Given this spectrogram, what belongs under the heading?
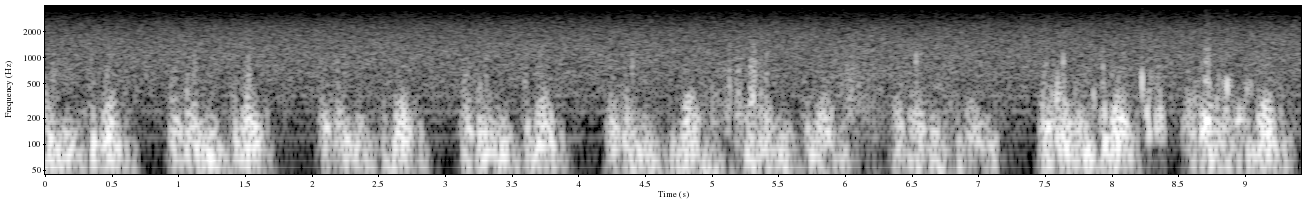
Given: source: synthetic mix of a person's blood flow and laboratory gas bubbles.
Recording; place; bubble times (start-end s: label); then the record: Doppler ultrasound of blood flow; precordium
8.19-8.41 s: bubbles
8.55-9.06 s: bubbles
From the record:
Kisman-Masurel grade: 223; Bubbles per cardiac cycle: several, 3 to 8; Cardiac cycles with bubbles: 10 to 50%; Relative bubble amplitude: loud (0.450 to 0.775); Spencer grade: 2 (many but less than half of the cardiac periods contain bubble signals, singularly or in groups); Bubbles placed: only in the low amplitude regions of the cardiac cycle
